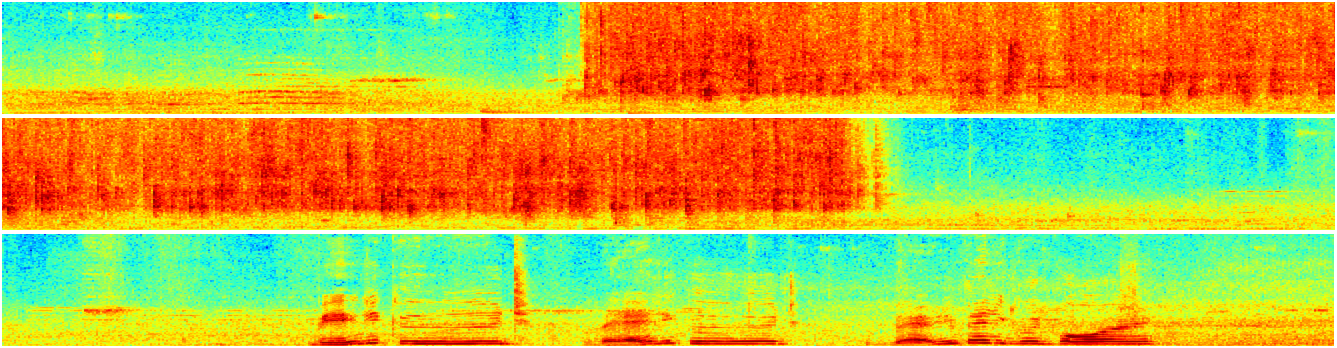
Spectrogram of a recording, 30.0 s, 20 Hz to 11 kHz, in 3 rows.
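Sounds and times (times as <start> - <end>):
running water hissing: 4.3 - 16.8.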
